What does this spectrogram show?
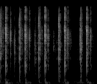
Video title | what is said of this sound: ATC - artist trading cards - start to finish from coloured background to choosing animals | You can hear the ball bearing inside, and that just moves the ink about.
